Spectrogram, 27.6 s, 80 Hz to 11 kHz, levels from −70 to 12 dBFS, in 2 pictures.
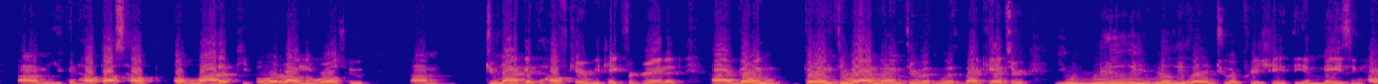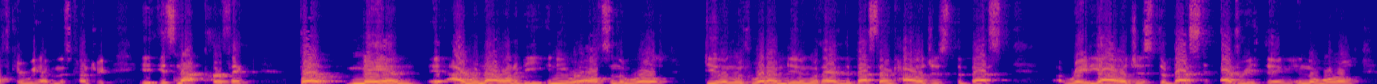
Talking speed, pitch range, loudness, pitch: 195 wpm, 100-115 Hz, -20 LUFS, 110 Hz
